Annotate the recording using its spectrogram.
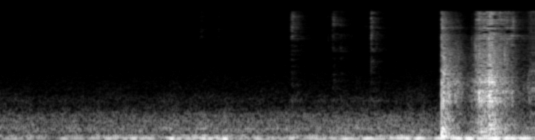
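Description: Scissors snipping lace with a few faint, light clicks, then a louder brushing sound near the end as the lace is pressed flat onto a paper tag, over a low steady room hum.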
